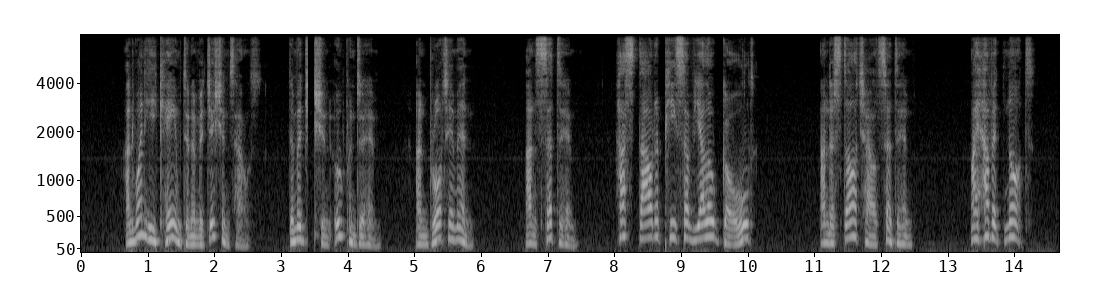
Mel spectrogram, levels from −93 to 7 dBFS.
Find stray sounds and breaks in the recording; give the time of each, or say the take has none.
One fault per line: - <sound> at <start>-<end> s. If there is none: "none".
- dropout at 3.4-3.5 s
